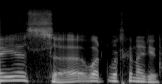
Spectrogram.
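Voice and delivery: put-on old elf butler voice. An older elf butler walks out and answers; older elf butler voice. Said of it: "an older elf in a ... butler's, uh, suit, uh, walks out and goes".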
